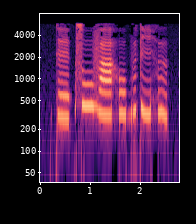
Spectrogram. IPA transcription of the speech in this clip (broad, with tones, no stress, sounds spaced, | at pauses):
k e˨ | s oː˦ v aː˨ h o˨ b ɨ˨˦ t iː˨ h ɨ˦˨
